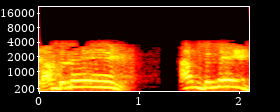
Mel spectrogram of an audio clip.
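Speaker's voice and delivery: high, loud cocky boast; mock bragging voice, high and loud; boastful swagger. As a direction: puff yourself up. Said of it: "walk around and say".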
